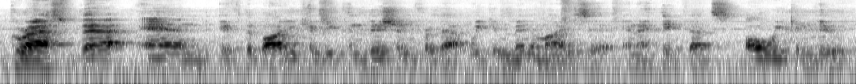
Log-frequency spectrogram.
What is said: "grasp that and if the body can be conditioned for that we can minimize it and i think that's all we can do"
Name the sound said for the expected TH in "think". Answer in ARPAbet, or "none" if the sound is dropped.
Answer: TH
